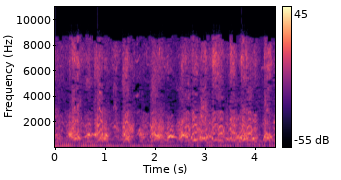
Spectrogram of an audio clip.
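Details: Pack of trained dogs hunting wild boar at fields in Solok, West Sumatra, Indonesia; continuous overlapping yelps and barks with a steady low hum beneath.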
